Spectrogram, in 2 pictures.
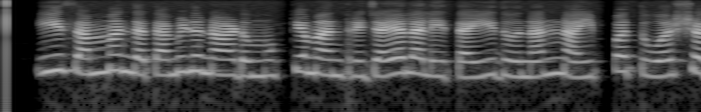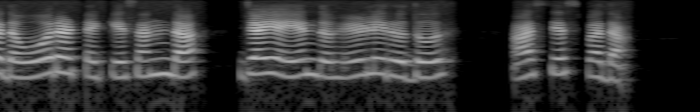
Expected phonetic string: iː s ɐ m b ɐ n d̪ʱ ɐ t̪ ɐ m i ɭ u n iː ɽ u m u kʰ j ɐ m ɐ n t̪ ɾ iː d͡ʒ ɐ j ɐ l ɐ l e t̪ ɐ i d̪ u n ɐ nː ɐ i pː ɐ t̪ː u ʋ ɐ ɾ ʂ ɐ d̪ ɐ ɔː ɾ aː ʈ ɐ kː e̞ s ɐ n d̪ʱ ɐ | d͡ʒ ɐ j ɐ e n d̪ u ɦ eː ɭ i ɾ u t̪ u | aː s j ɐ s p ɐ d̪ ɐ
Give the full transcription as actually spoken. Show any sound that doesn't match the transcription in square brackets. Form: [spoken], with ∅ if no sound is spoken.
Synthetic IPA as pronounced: iː s ɐ m b ɐ n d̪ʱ ɐ t̪ ɐ m i ɭ u n [aː] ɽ u m u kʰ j ɐ m ɐ n t̪ ɾ [i] d͡ʒ ɐ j ɐ l ɐ l [i] t̪ ɐ i d̪ u n ɐ nː ɐ i pː ɐ t̪ː u ʋ ɐ ɾ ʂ ɐ d̪ ɐ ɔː ɾ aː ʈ ɐ kː e̞ s ɐ n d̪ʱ ɐ | d͡ʒ ɐ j ɐ e n d̪ u ɦ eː ɭ i ɾ u [d̪] u | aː s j ɐ s p ɐ d̪ ɐ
